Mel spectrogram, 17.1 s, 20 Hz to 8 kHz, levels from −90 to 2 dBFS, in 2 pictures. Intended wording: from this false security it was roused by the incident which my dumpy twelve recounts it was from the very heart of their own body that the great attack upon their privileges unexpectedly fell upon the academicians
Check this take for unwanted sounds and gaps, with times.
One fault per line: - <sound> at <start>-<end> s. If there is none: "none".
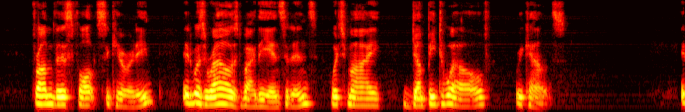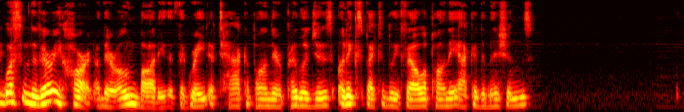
none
